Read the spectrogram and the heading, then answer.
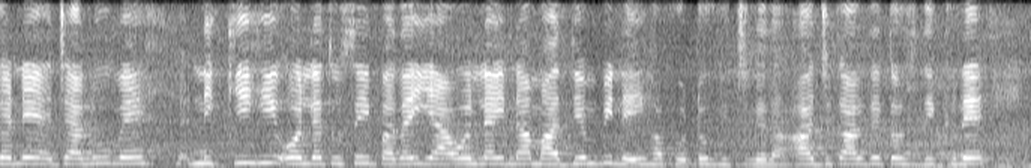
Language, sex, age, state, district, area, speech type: Dogri, female, 18-30, Jammu and Kashmir, Reasi, rural, spontaneous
